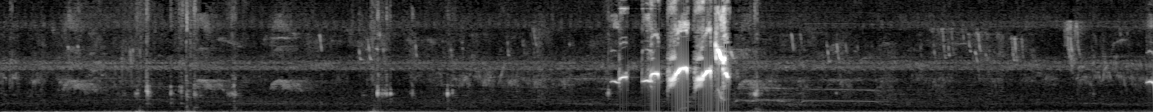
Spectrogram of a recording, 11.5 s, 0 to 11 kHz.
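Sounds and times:
Yellow-bellied seedeater whistled song: 6.1 - 7.4.

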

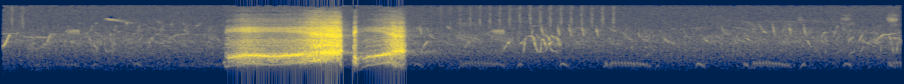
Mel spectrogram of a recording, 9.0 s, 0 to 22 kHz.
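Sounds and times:
red-necked francolin calling: 2.2 - 4.2.

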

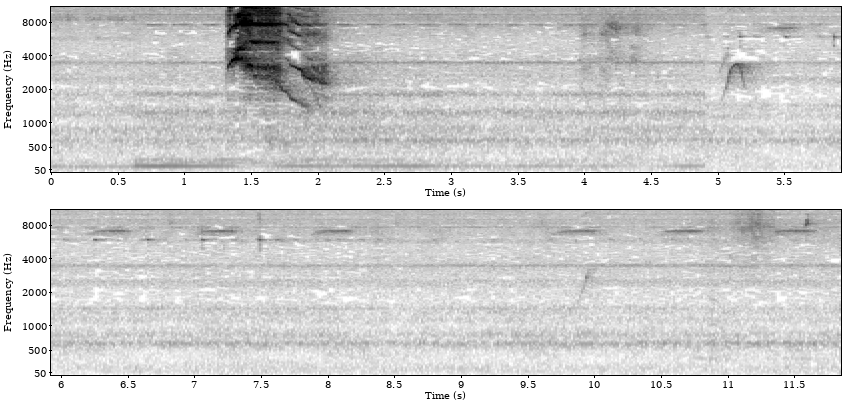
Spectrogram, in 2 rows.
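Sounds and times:
low droning hum: 0.0 - 11.8
white hawk high rough screech: 1.3 - 2.4.

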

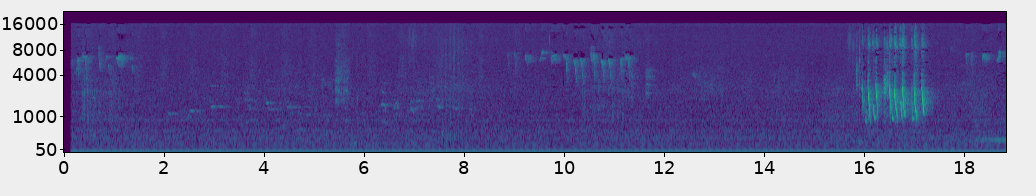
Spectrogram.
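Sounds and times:
Boucard's wren singing: 0.2 - 8.3, 8.9 - 11.9, 15.7 - 18.8.

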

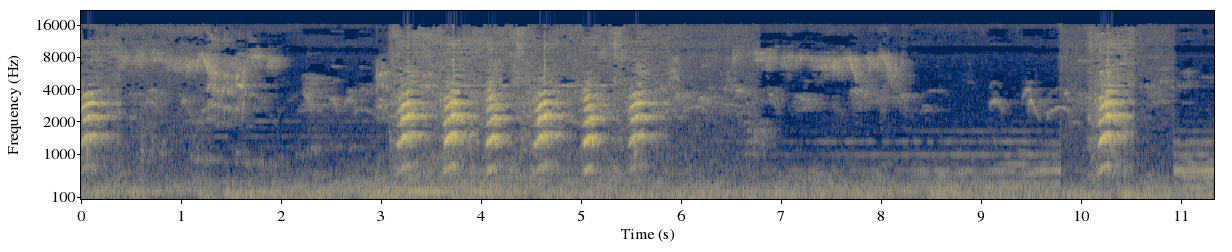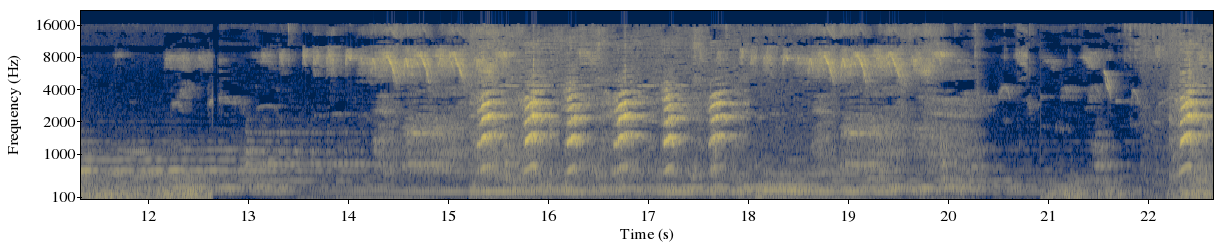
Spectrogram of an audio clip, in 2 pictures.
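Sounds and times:
Mandarin duck yelping calls: 0.0 - 0.4, 3.1 - 6.0, 10.1 - 10.6, 14.8 - 18.0, 22.2 - 22.6.

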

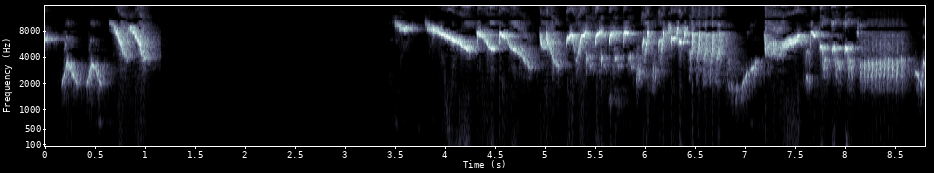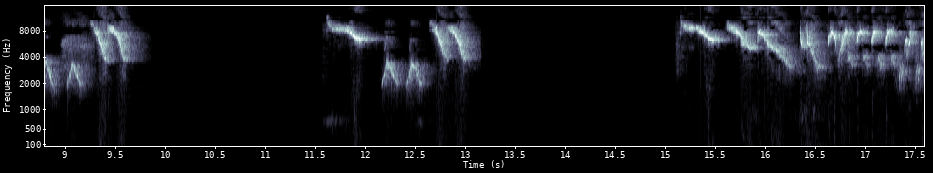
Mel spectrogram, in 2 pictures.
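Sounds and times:
shiny cowbird song of high gurgling whistles and rattling trills: 0.0 - 1.2, 3.5 - 9.8, 11.6 - 13.2, 15.2 - 17.5.

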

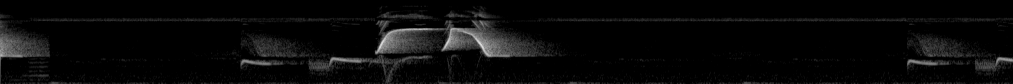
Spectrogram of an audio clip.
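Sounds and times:
screaming piha song with low whistles and loud ringing notes: 0.0 - 0.5, 3.3 - 5.4, 9.1 - 10.1.

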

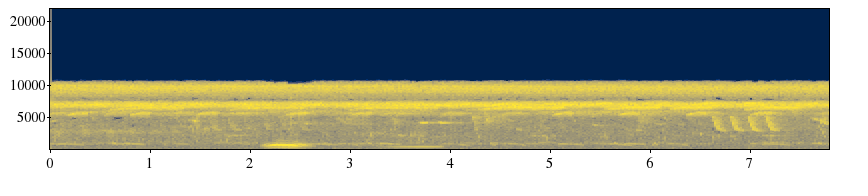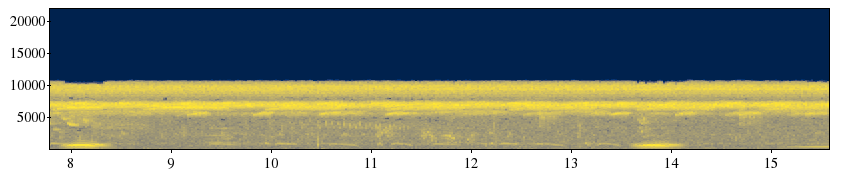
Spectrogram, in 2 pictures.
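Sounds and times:
light background hiss: 0.0 - 15.5
least bittern cooing: 2.1 - 2.6, 7.9 - 8.4, 13.6 - 14.2.

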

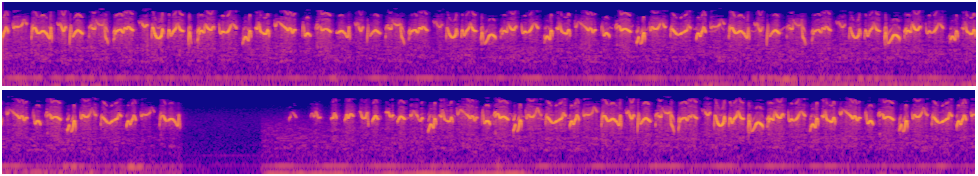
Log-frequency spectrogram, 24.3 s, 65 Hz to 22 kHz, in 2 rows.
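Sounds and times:
ultramarine grosbeak whistled warbling song: 0.0 - 14.4, 15.7 - 24.3.

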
